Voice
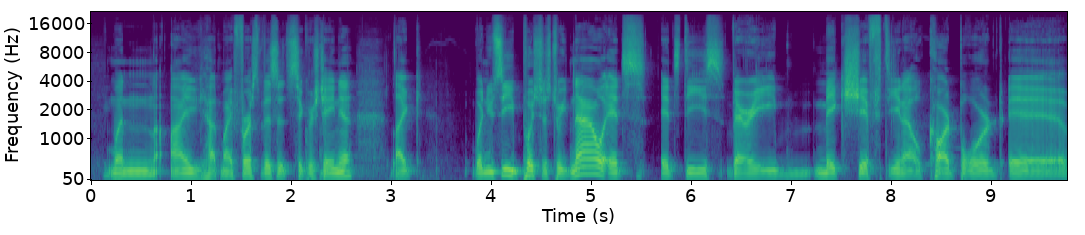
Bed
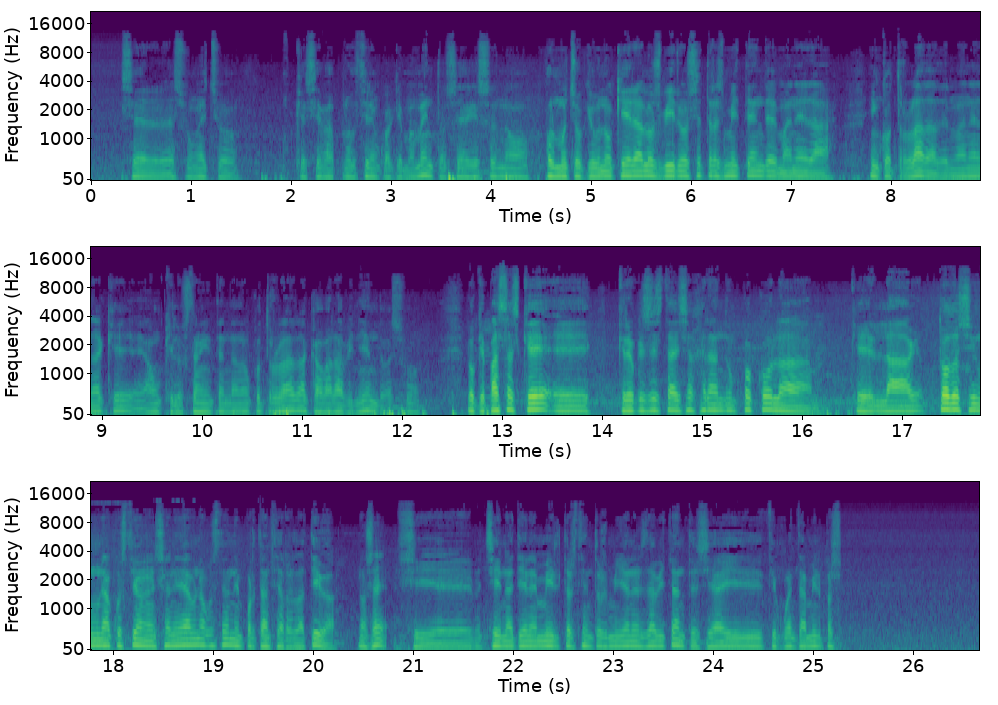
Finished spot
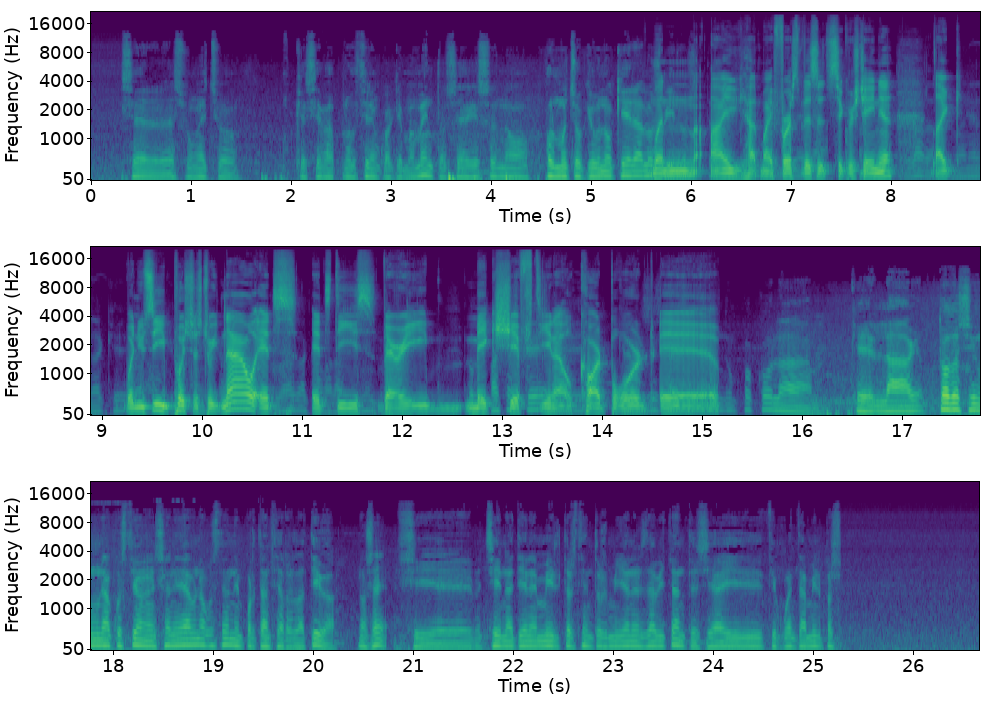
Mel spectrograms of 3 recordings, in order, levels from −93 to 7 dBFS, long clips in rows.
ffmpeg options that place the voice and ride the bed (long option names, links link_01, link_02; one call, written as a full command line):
ffmpeg -i stem1.wav -i stem2.wav -filter_complex "[0:a]adelay=5400,volume=-3dB[link_01];[1:a]volume=13.5dB,afade=type=out:start_time=5.09:duration=0.98:silence=0.133352,afade=type=in:start_time=15.51:duration=0.95:silence=0.149624[link_02];[link_01][link_02]amix=inputs=2:normalize=0" out.wav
